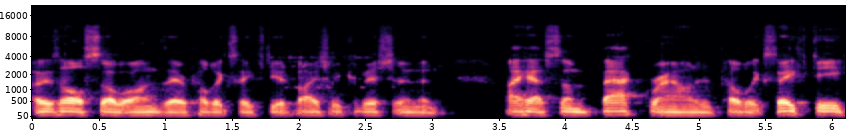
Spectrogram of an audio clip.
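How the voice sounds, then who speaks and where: A man's very deep, low voice in a flat monotone at a moderate pace on a very clean recording with a silent background. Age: 70s. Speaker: board candidate, retired transit manager. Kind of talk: candidate self-introduction at virtual meeting.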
